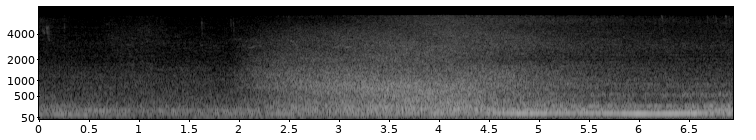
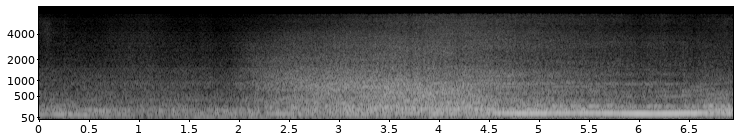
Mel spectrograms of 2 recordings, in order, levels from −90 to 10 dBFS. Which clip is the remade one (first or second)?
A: second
